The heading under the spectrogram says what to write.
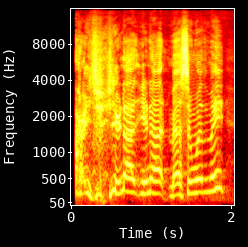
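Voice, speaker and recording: A man's voice: very high voice, brisk. A man from the American Midwest, a podcast guest who explains things with an amused, incredulous edge. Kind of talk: casual conversation.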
